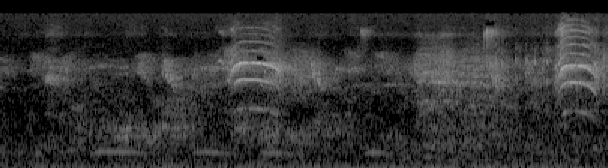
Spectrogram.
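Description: Birds calling: two clear arched calls about three seconds apart stand out over a run of soft, low-pitched hooting notes.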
